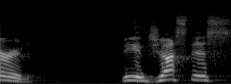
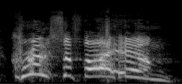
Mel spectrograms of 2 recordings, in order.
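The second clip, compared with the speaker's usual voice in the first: high, slow roaring cry of the mob; a mob's shout for execution; crowd shouting; 12 semitones higher, 11 dB louder, slower than usual. Acted. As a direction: bellow it out like a furious crowd. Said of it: "And they cried out".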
